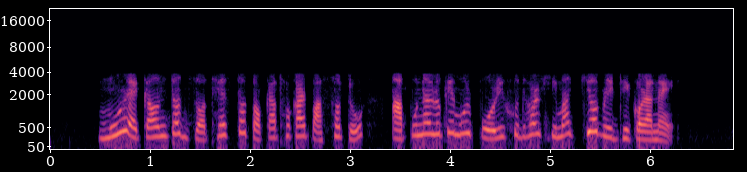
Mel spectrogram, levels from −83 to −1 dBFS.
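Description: From start to finish the speech carries the GSM full-rate codec. The band runs only from about 150 Hz to 3.6 kHz, and the voice has the plainly audible buzzy, gravelly grain of that coder, consistent with its 13 kbps rate. It rebuilds the voice from a vocal-tract filter excited by a sparse, regularly spaced pulse train, so fine detail in the excitation is thrown away and harmonics turn rough.

From 1.66 to 1.73 s, GSM bit errors break the voice into a brief squawk and gargle. The 68 ms span fits about three corrupted 20 ms codec frames. Flipped bits in the filter, pitch or gain parameters bend the spectrum and jolt the level. A second, shorter burst at 5.88 to 5.91 s, about one frame long, gives a single sharp pop-like distortion.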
